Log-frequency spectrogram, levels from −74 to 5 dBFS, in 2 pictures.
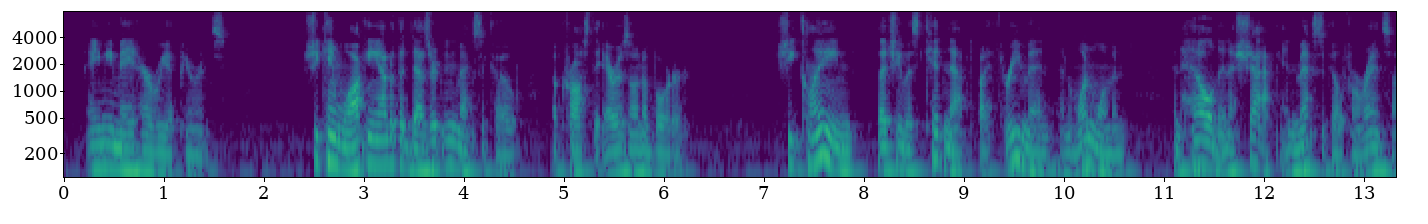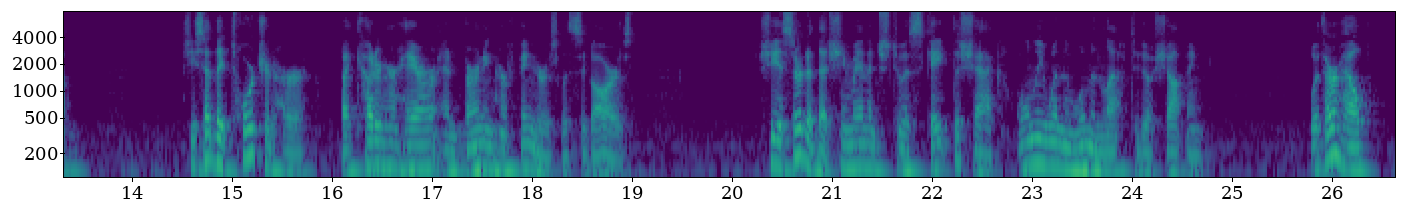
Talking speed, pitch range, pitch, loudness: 165 wpm, 105-125 Hz, 115 Hz, -32 LUFS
